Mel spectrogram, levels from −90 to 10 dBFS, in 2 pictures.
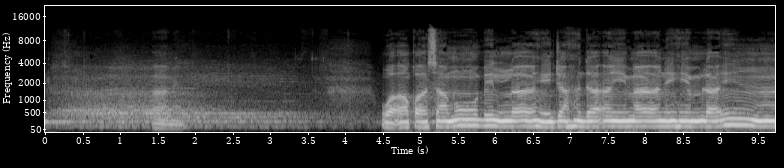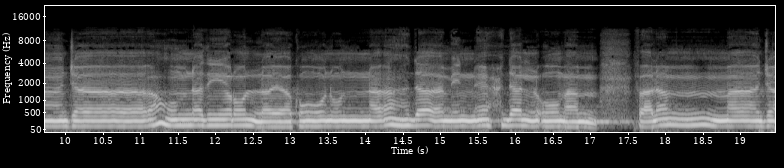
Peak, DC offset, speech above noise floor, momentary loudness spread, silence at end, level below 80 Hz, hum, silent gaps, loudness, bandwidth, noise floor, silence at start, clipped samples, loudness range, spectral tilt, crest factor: -6 dBFS; under 0.1%; 30 dB; 16 LU; 0 s; -50 dBFS; none; none; -13 LUFS; 10 kHz; -43 dBFS; 0 s; under 0.1%; 15 LU; -7.5 dB/octave; 8 dB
